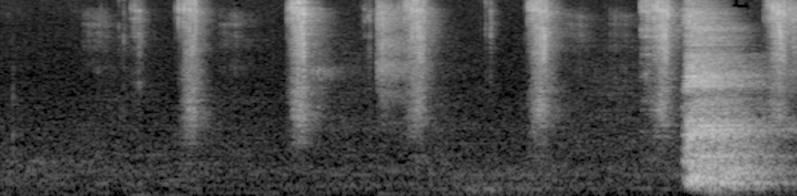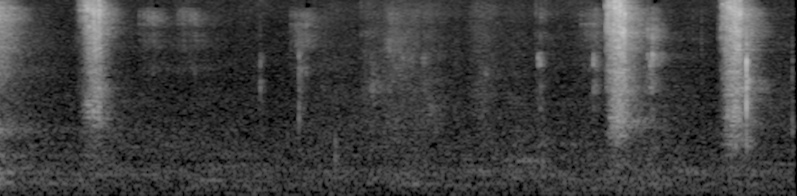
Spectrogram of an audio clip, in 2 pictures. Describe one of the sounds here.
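A small metal file rasps against a part in short, quick strokes.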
